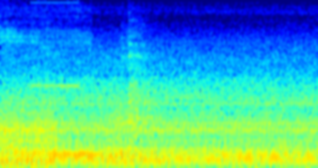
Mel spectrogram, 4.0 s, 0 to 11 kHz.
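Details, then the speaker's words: Toyota FJ Cruiser 1GR-FE V6 just after timing chain job, first start, idling while oil rises into the lifters; steady, even low smooth drone with no knocking or rattle. Normal idle. "Pababain lang natin ang count, ay patakyatin lang natin ang oil para pumasok sa lifter para mawala yung unang"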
